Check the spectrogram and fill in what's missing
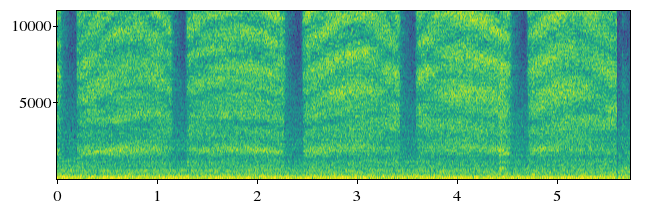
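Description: A spray gun lays a second coat of paint on a 1972 El Camino, giving a continuous soft hiss broken by four short regular pauses between passes, with no voices.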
